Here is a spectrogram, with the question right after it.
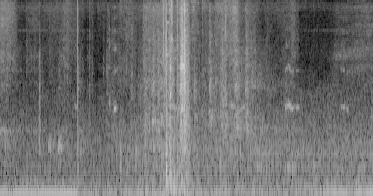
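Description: A car rides through snowy streets in Newport with a low, steady engine rumble heard from inside the cabin, and a brief scraping swell midway through.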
